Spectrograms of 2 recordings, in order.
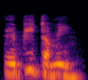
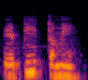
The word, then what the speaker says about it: epitome: AP tummy. The right the right pronunciation of this word is AP tummy.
